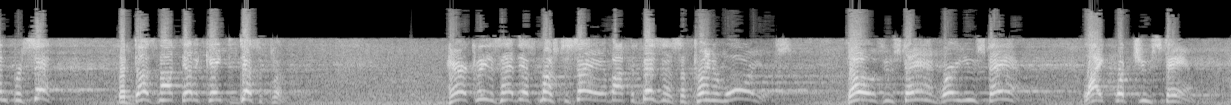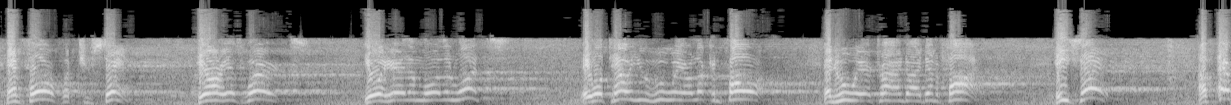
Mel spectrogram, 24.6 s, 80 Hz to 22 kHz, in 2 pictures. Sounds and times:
Male speech, man speaking: 0.0s - 3.0s, 4.5s - 17.5s, 18.1s - 22.2s, 22.9s - 23.6s, 24.3s - 24.6s
Narration, monologue: 0.0s - 24.6s.

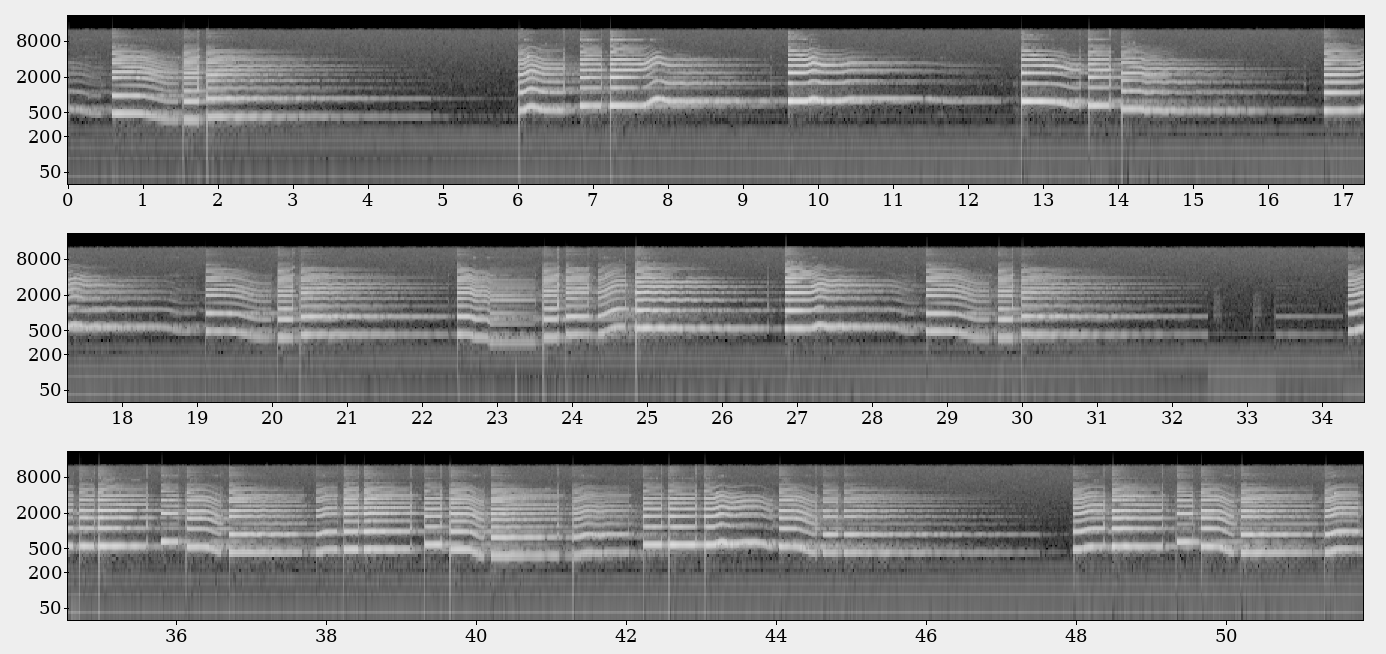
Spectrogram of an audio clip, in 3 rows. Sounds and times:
Guitar: 0.0s - 51.8s.

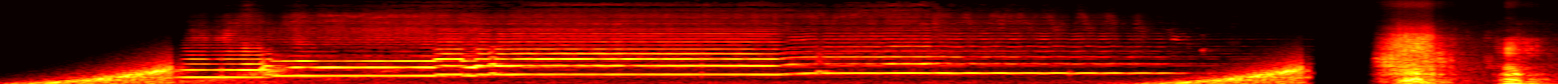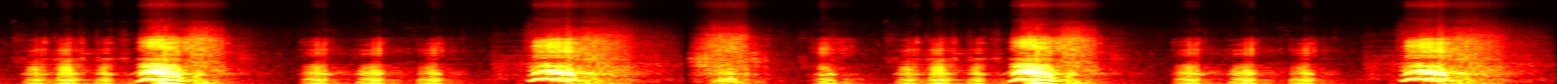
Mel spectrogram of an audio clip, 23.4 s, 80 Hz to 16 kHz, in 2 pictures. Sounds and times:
Roar: 10.4s - 23.1s.

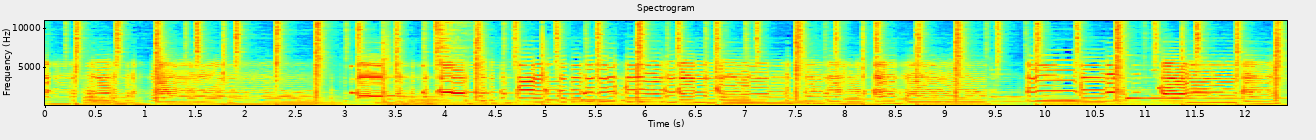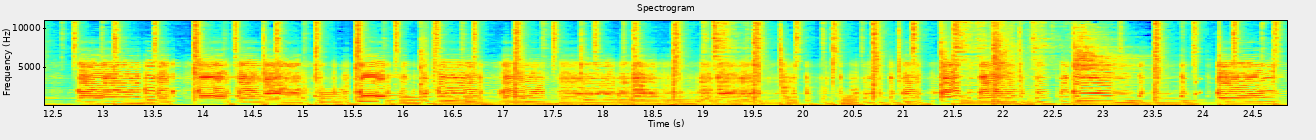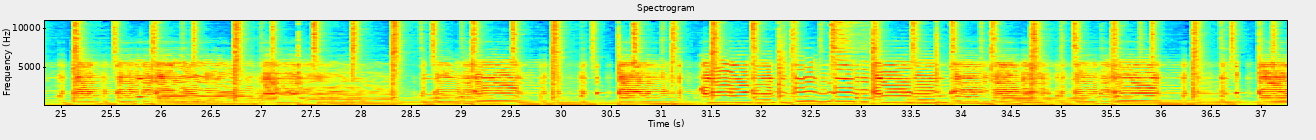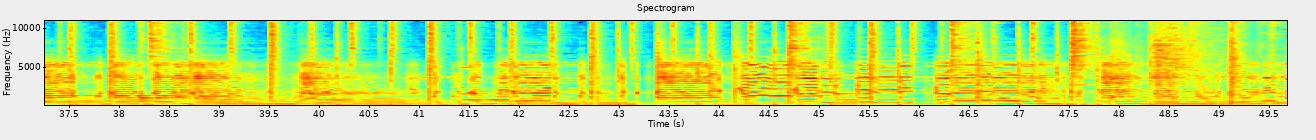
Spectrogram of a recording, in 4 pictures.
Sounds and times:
Electric guitar: 0.0s - 49.6s
Strum: 0.2s - 49.6s.

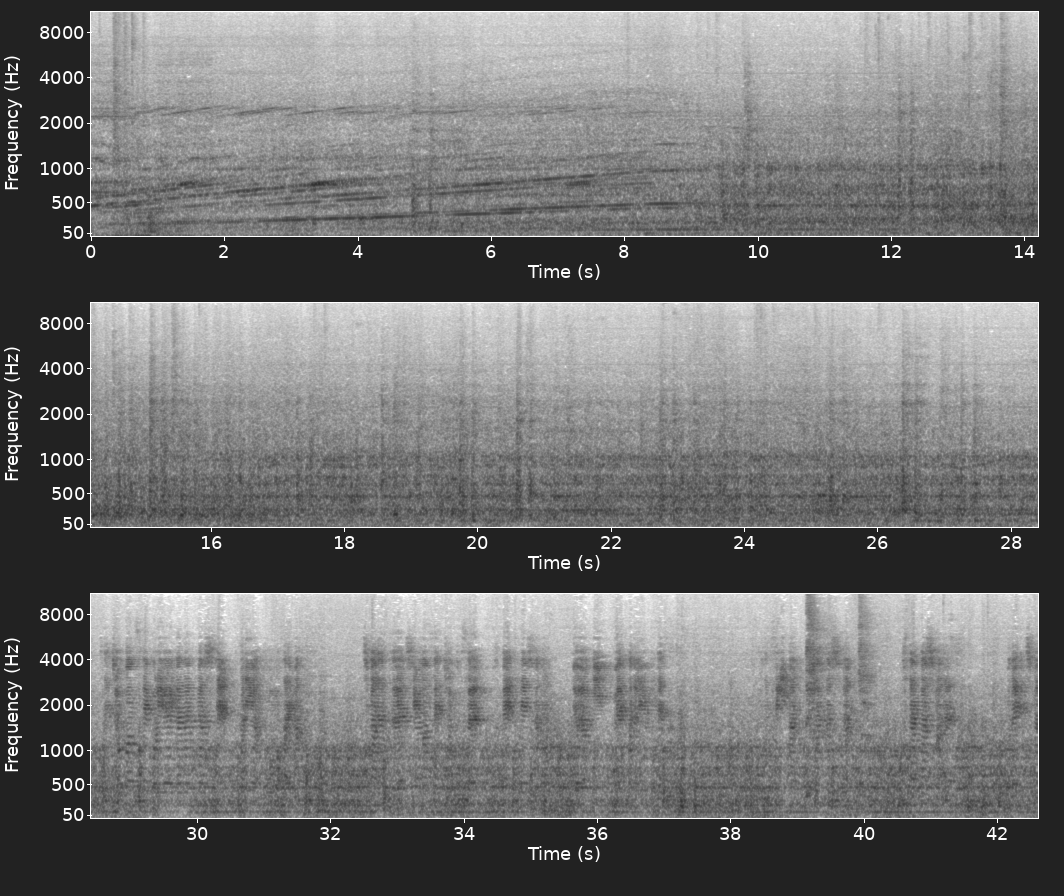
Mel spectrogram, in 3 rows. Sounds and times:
Subway, metro, underground: 0.0s - 42.6s
Train: 0.0s - 42.6s.

